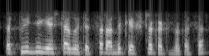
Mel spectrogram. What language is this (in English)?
Kannada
